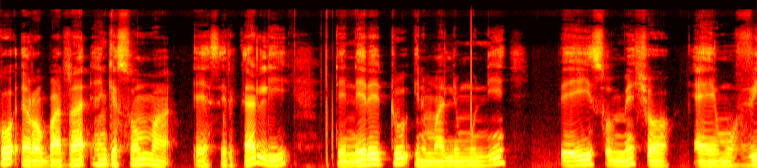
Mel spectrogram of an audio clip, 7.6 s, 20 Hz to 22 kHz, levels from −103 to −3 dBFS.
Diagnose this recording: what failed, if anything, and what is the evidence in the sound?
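A voltage spike in the analogue wiring, likely from a plug or switch, adds a single loud pop at 4.71–4.74 s, about 10 dB above the speech.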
